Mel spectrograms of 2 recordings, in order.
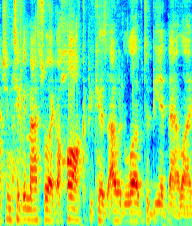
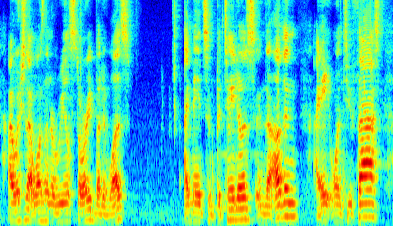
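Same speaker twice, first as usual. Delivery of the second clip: normal talking voice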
